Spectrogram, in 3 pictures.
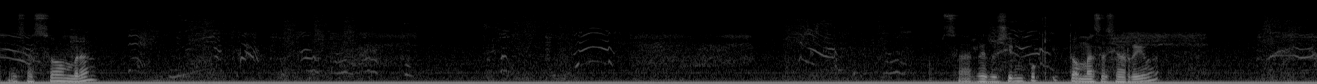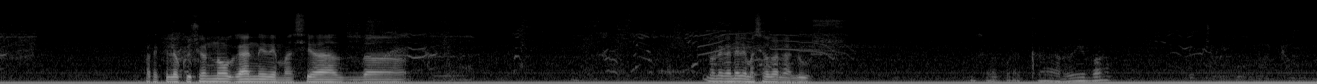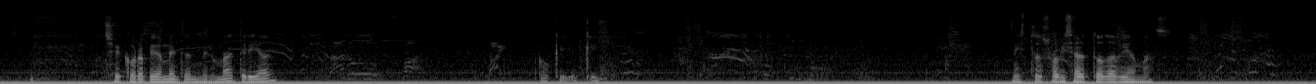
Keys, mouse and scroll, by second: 0.6 click, 1.3 click, 1.8 click, 2.4 click, 3.6 click, 4.2 click, 5.7 click, 6.1 click, 6.9 click, 7.3 click, 7.6 click, 7.9 click, 8.2 click, 9.6 click, 10.1 click, 11.0 click, 11.4 click, 12.1 click, 12.3 click, 12.8 click, 13.2 click, 13.6 click, 14.0 click, 14.2 click, 15.8 click, 16.3 click, 16.9 click, 17.4 click, 17.9 click, 18.8 click, 19.4 click, 20.0 click, 21.6 click, 22.8 click, 23.2 click, 23.8 click, 24.9 middle click, 24.9-25.4 scroll down 2, 25.7 scroll up 1, 28.0 click, 29.0 click, 30.0-32.3 alt+drag, 33.0 click, 34.1 click, 34.6 middle click, 35.3 alt+click, 38.8 click.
